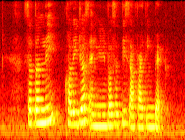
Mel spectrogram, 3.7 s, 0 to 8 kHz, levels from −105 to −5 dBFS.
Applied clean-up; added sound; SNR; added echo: none; none; none; none.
